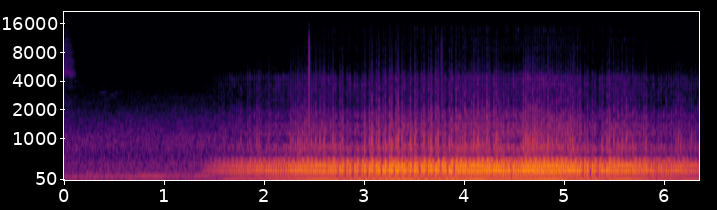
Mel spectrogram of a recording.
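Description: Suzuki GSX-R1000's 999 cc inline-four engine running loud and steady through its aftermarket Voodoo exhaust tip. It comes in about a second and a half in and eases off at the very end.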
